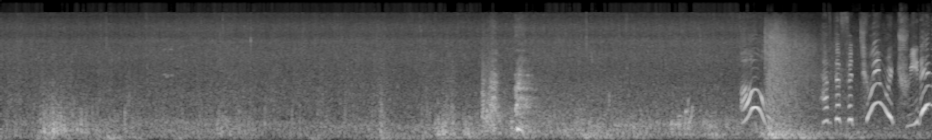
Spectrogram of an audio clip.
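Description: Thunderstorm in the video game Genshin Impact: steady rain hiss with low rumbles of thunder, building toward the end, where a voice speaks over the storm.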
